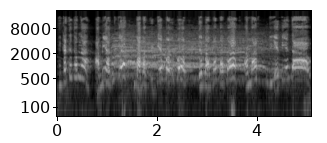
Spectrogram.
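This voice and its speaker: A performer, pitched up into a squeaky chipmunk-like voice, voicing a whiny, excitable, lovesick cartoon schoolboy in a crude comedy. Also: fairly quick. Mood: whining, indignant. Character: bratty lovesick cartoon schoolboy, pleading and foul-mouthed. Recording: loud music under the voice.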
